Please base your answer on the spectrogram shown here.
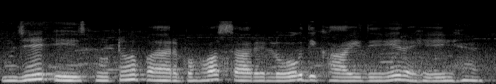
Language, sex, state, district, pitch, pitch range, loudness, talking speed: Hindi, female, Madhya Pradesh, Umaria, 180 Hz, 170-195 Hz, -18 LUFS, 130 wpm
